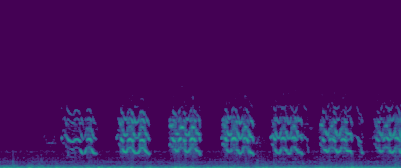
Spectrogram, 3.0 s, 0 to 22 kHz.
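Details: American kestrel chicks calling from a gravel-floored nest box on a barn, near Prairie du Chien, Wisconsin, USA, 14 June 2022: seven raspy, chattering bursts, evenly spaced about two per second, against a low background hum.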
